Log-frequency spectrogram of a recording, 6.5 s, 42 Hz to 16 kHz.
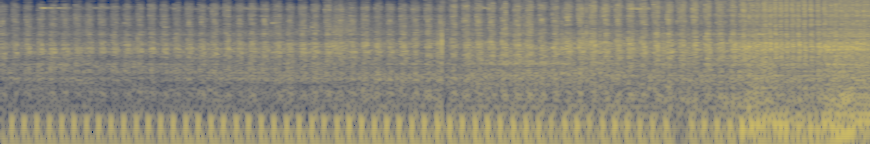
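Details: Yamaha R15 V4 engine noise at idle: quick metallic rattle on each beat, about three and a half per second; slack timing chain tensioner, fixed by replacing the tensioner.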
